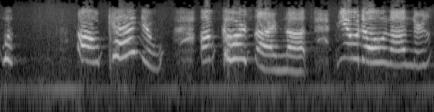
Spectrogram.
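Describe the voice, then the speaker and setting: Jealous, scolding young wife, 1940s radio drama, lively intonation, dull old recording. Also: female voice, extremely high pitch, heavily acted. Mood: wounded, tearful. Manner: brisk, scolding, emotional. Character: brisk, bossy, jealous young wife in a kitchen.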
